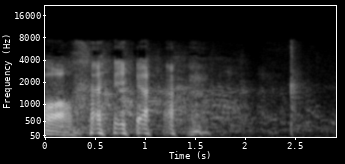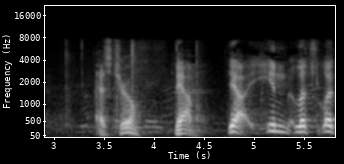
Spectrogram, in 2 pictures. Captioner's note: some chuckles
